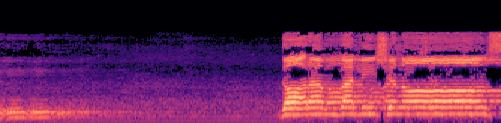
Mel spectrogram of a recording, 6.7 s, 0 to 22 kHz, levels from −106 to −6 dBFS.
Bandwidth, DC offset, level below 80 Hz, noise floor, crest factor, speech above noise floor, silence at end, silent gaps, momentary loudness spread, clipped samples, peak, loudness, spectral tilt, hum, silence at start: 8.8 kHz; under 0.1%; -64 dBFS; -55 dBFS; 20 dB; 35 dB; 0 s; none; 18 LU; under 0.1%; -2 dBFS; -19 LUFS; -2.5 dB/octave; none; 0 s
